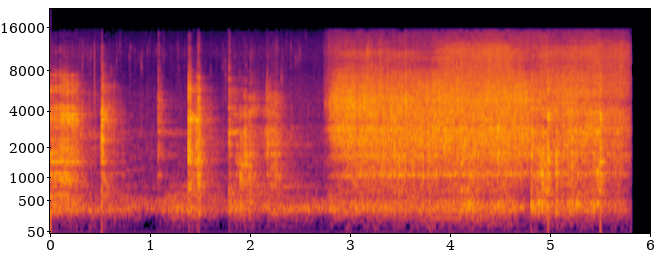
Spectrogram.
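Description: Onions and spices in ghee in a pan: first a few scraping stirs and short crackles, then a loud, steady close sizzle of frying that runs for several seconds before cutting off.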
